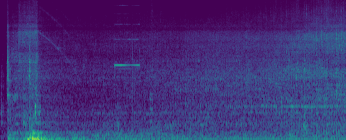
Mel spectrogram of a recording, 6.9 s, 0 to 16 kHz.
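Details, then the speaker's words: Dodge Raider 2.6L 4G54 with Weber 32/36 carburetor, after electric fuel pump conversion (Carter P90091), engine warmed up after a drive: fires straight up on a short crank and settles into a smooth steady idle. "Took the truck for a drive. She's all warmed up. Fires right up just by bumping the key."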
